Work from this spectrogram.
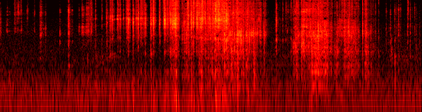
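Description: A solid, palm-sized white bar of dry soap is held in the hand, scored in a grid and then shaved with a utility knife blade, breaking off crunchy cubes. Sharp, dry crunching and scraping sounds, bright and high with almost no low end, come in irregular bursts, swelling into longer continuous scrapes in the middle before trailing off into scattered crackles.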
